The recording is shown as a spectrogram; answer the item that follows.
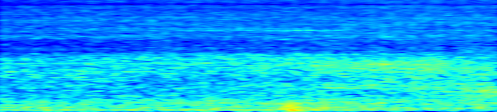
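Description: Steady low rumble of background noise, with a short low thump about one and a half seconds in.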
